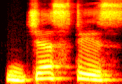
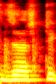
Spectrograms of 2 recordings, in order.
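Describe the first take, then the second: First: The word ends with an 's' sound. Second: The word ends with a 'k' sound. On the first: The speaker calls it right. "जस्टिस क्या पढ़ेंगे इसको?" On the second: The speaker calls it wrong. "इसको हमने जस्टिक नहीं पढ़ना है"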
